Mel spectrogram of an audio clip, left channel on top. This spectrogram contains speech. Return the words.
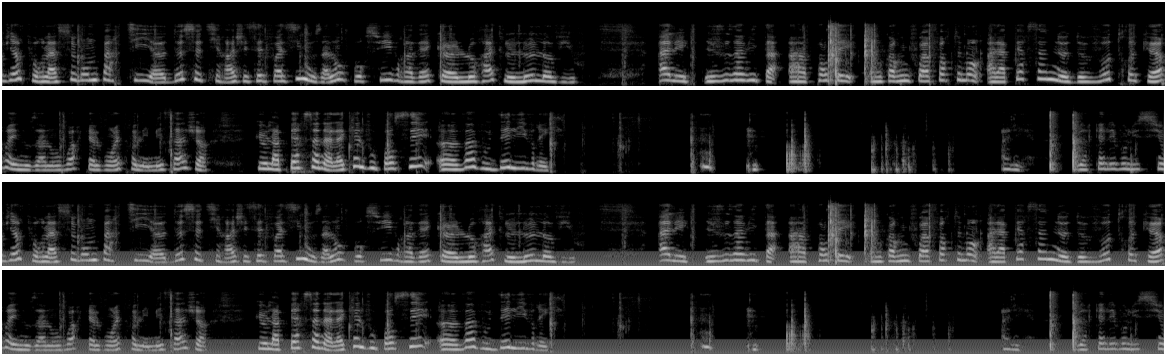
pour la seconde partie de ce tirage et cette fois-ci, nous allons poursuivre avec l'oracle Le Love You. Allez, je vous invite à penser encore une fois fortement à la personne de votre cœur et nous allons voir quels vont être les messages que la personne à laquelle vous pensez va vous délivrer. Allez, vers quelle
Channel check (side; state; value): right; noise; hum, 16 dB below the sound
